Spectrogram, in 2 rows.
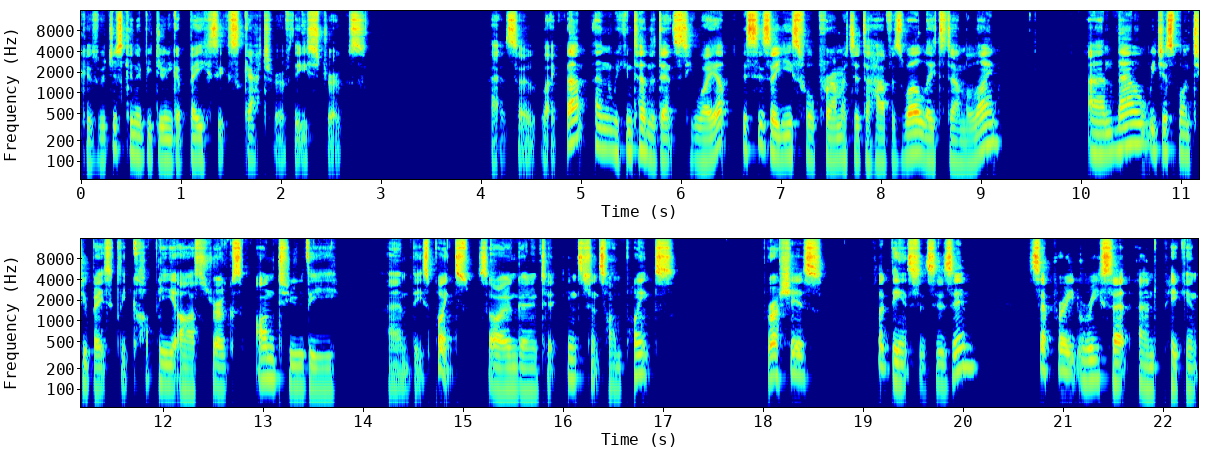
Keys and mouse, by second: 2.6 click, 2.9 click, 3.2 g, 4.8-6.3 drag, 7.6 click, 10.0 g, 10.2 x, 10.7 shift+a, 15.5 click, 19.6 click, 20.6 click, 20.9 click, 21.6 click.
